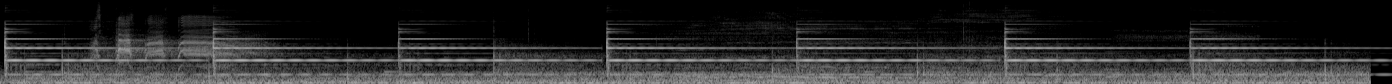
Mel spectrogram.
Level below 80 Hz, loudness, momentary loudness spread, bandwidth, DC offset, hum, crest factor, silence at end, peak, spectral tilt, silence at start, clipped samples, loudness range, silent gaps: -36 dBFS; -25 LUFS; 8 LU; 17.5 kHz; under 0.1%; none; 18 dB; 0 s; -6 dBFS; -5 dB/octave; 0 s; under 0.1%; 2 LU; none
